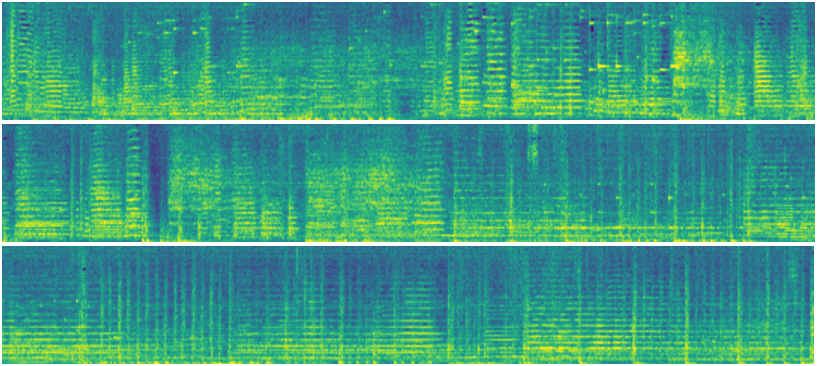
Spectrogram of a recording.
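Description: Marching band playing: brass with drums and percussion.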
